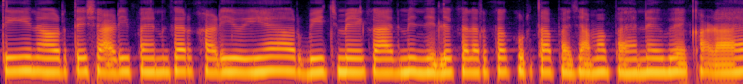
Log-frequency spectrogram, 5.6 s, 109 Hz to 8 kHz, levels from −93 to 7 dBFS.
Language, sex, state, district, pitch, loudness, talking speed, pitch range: Hindi, female, Chandigarh, Chandigarh, 205 Hz, -12 LUFS, 245 wpm, 200-210 Hz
